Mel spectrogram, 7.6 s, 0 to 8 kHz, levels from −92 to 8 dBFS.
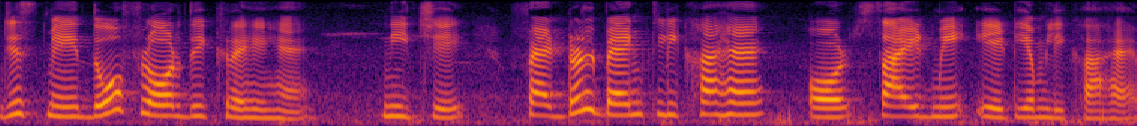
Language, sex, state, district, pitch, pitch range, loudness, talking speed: Hindi, female, Punjab, Pathankot, 240 Hz, 210-275 Hz, -17 LUFS, 135 wpm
